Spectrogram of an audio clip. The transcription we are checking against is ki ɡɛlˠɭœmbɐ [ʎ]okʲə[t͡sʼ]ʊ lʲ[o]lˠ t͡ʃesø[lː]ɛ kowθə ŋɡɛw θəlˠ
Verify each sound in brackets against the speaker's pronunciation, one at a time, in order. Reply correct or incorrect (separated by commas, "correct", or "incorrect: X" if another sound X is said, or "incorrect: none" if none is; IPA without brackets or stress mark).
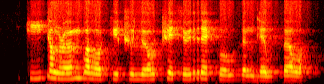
incorrect: lˠ, incorrect: t͡ʃ, correct, incorrect: r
